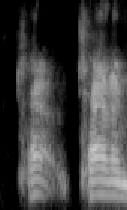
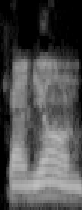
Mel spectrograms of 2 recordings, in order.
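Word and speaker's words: Cañon: and also there's uh canon drive they call it it's canyon drive really because that's until they over it should be pronounced kanyon but nobody does i've been pronouncing it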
